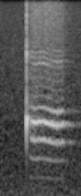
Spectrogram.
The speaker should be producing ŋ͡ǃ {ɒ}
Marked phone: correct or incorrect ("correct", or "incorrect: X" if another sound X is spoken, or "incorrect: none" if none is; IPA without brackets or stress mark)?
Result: incorrect: ɑ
